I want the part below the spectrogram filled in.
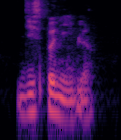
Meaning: available (pour for, à to)
- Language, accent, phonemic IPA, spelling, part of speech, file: French, France, /dis.pɔ.nibl/, disponible, adjective, LL-Q150 (fra)-disponible.wav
